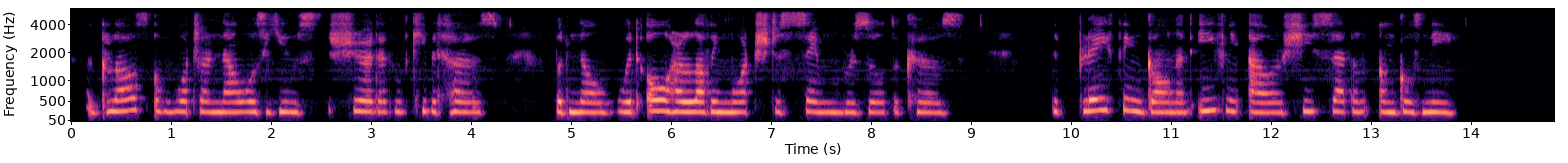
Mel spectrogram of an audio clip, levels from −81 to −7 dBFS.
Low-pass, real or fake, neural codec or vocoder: 5.4 kHz; real; none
